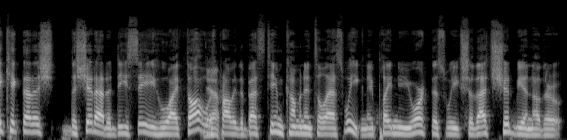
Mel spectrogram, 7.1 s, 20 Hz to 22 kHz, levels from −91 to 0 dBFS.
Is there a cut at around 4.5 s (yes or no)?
yes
